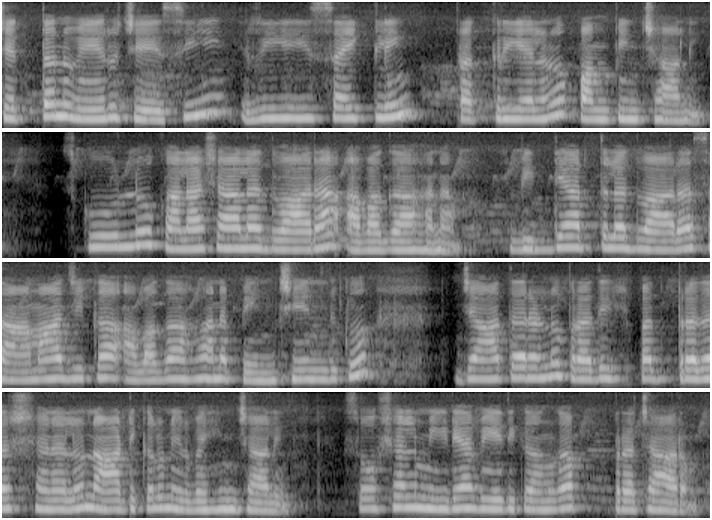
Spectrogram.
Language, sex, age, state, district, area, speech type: Telugu, female, 18-30, Telangana, Komaram Bheem, urban, spontaneous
